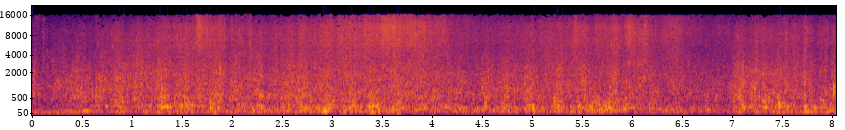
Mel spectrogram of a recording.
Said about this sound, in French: Il y a un bateau qui est passé, c'est ça ? Ah oui, c'est le bateau qui fait ça. Incroyable. Et alors ça, ils appellent le battement de l'eau. Et en fait, ça, plus il y en a, et plus vous avez les berges qui s'érodent.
